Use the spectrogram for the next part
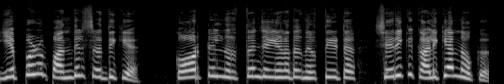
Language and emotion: Malayalam, angry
